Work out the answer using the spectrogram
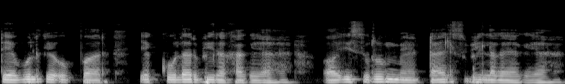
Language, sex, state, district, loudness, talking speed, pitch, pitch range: Hindi, male, Jharkhand, Palamu, -18 LUFS, 190 wpm, 105 Hz, 100-110 Hz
